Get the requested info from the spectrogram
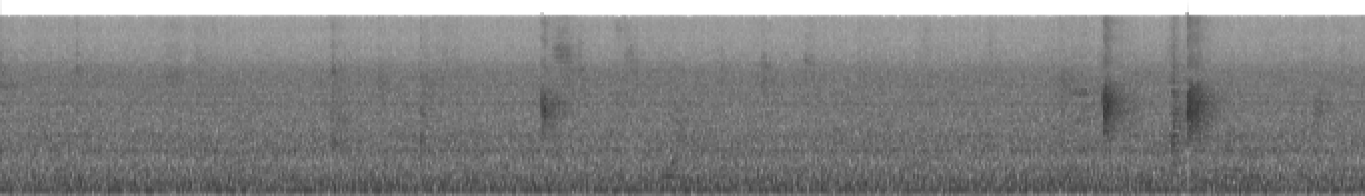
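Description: A snooker shot: two sharp clicks about half a second apart near the end, the cue tip striking the cue ball and the cue ball hitting the blue, which is potted. A steady hum runs underneath.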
